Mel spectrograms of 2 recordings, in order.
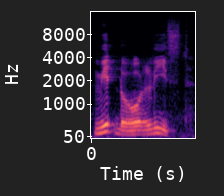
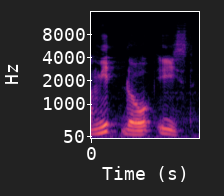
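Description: First: "Middle East" slowly joined as "mid-do-least"; slow MIDDLE EAST with EAST starting on an l; linked sounds. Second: "Middle East" in separate pieces, EAST starting on its vowel; unlinked. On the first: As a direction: carry the l of MIDDLE onto EAST. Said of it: "nối luôn". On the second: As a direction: say "mid-dle, east" with no l carried over. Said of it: "không bao giờ đọc là". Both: Shown as a demonstration.

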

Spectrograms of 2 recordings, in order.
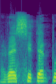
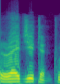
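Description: First: "রেসিডেন্ট" with an "s" in the middle; common pronunciation. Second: "রেজিডেন্ট" with a voiced "z/j" in the middle; dictionary pronunciation. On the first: Teacher quoting how it is commonly pronounced, common pronunciation. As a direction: say "রেসিডেন্ট" as re-si-dent. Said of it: "রেসিডেন্ট উচ্চারণ করা হয়". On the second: Teacher giving learners the dictionary form, dictionary pronunciation. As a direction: say "রেজিডেন্ট" as re-ji-dent. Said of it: "কিন্তু ডিকশনারিতে রেজিডেন্ট". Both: Shown as a demonstration.

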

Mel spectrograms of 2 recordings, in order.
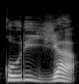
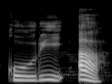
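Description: First: Quriya ending in a gliding ya; ya for hamza. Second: Quri'a with a catch before the final a, no y; hamza pronounced. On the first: Teacher showing students the mistake to avoid, ya for hamza. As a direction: put a y sound in Quriya. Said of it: "That is not Quriya". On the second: Teacher correcting students' reading of ya, hamza pronounced. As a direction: break cleanly before the a in Quri'a. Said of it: "You should say Hamza". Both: Shown as a demonstration.

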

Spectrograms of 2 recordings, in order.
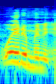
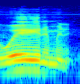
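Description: First: Mild mock indignation, pitched higher; mad. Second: Hushed, lowered mock dawning fear; afraid. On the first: David first reacting to what happened, mildly mad. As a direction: object sharply, imitating someone upset. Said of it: "at first he got mad". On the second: David realizing he is at fault, mildly afraid. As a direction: back off softly, imitating sudden caution. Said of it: "he was afraid of God".

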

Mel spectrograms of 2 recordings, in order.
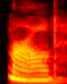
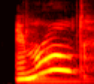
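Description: First: Emerald. said low and falling; Emerald. with a calm falling tune; plain confirmation. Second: Emerald? with a high surprised rise; Emerald? leaping up in pitch; surprised question. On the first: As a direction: settle on Emerald. flatly. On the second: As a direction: ask Emerald? in delighted disbelief. Spots an emerald. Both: Real, not acted.

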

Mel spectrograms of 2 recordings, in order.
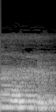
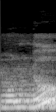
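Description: First: mundu said short with a falling, final tune; answer tune. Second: mundu with a rising, open listing tune. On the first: Teacher giving the class the answer mundu with a falling tune. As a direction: settle on mundu as the answer with the pitch dropping. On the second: Teacher reading out the options with mundu rising. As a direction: offer mundu as one option with the pitch rising. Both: Shown as a demonstration. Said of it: "Which is the answer?".

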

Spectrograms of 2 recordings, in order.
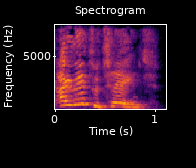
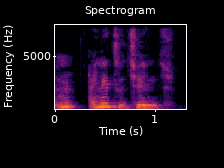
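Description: First: Higher, louder, slower demand; insistent repeat. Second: Said in the usual way. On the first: Retold or imitated. Patient to companion who said "Huh?", loud insistent demand. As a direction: spell it out loudly and slowly.

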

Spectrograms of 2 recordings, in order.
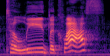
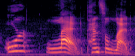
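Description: First: "lead" said leed, slow; long e lead. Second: "lead" said led, both times; short e lead. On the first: Teacher to class, showing the verb "lead" said leed. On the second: Teacher to class, showing pencil "lead" said led. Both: Shown as a demonstration. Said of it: "but they sound different".

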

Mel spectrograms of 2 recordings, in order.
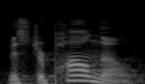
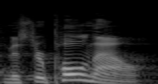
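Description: First: Said in the usual way. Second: Polnow said POLE-now; mispronounced surname. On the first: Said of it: "which is pronounced Paulno". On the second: Retold or imitated. Pastor mimics school council misreading his name, Polnow as POLE-now. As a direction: say Polnow with a long O, ending like "now". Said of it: "No, they refer to me as".

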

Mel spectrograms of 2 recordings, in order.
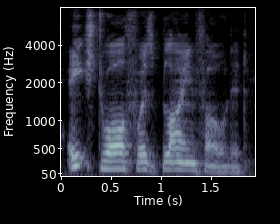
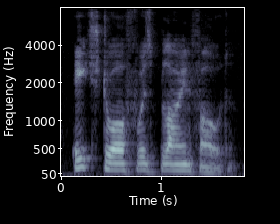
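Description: No difference in how they are said.

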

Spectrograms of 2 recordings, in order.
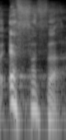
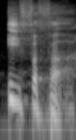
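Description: First: Ephphatha said EFF-uh-thuh, first vowel short e; Ephphatha as eff-a-tha. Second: Ephphatha said EE-fuh-thuh, first vowel ee; Ephphatha as ee-fa-tha. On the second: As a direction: say Ephphatha with an ee sound at the start. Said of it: "and said unto him". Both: Shown as a demonstration.

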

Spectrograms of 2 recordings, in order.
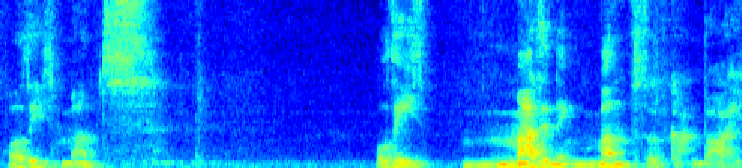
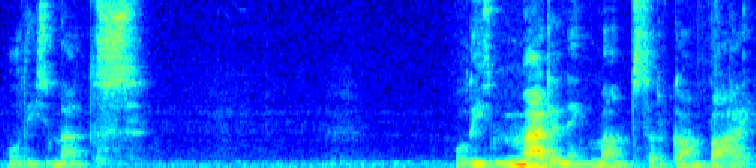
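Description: First: Said in the usual way. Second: Hushed whisper on maddening months; whispered take. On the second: Shown as a demonstration. Survivor whispering his first take to the stranger. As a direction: breathe the line as a secret. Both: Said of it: "I'll do that again".

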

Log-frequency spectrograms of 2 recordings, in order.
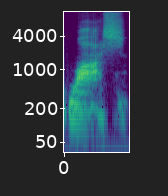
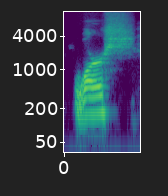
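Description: First: WASH with an open AH, no R; corrected pronunciation. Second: WORSH with an R before the SH; country pronunciation. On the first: Country girl retraining herself to say it, corrected standard pronunciation. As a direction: say "wash" carefully, lower and softer, without any R. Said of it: "had to tell myself to say". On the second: Illinois country girl showing how she grew up talking, rural pronunciation. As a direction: say it "worsh", r-coloured vowel. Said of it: "grew up saying". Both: Shown as a demonstration.

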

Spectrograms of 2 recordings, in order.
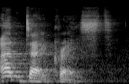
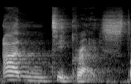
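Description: First: "Antichrist" with eye in the middle; Antichrist as "AN-tie-christ". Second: "Antichrist" with ee in the middle; Antichrist as "AN-tee-christ". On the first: Preacher giving the term's other form, "Antichrist" said AN-tie-christ. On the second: Preacher defining the term, "Antichrist" said AN-tee-christ. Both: Shown as a demonstration. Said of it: "depending on how you want to pronounce it".

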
